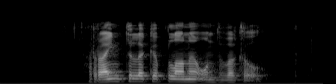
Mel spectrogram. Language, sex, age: Afrikaans, male, 21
